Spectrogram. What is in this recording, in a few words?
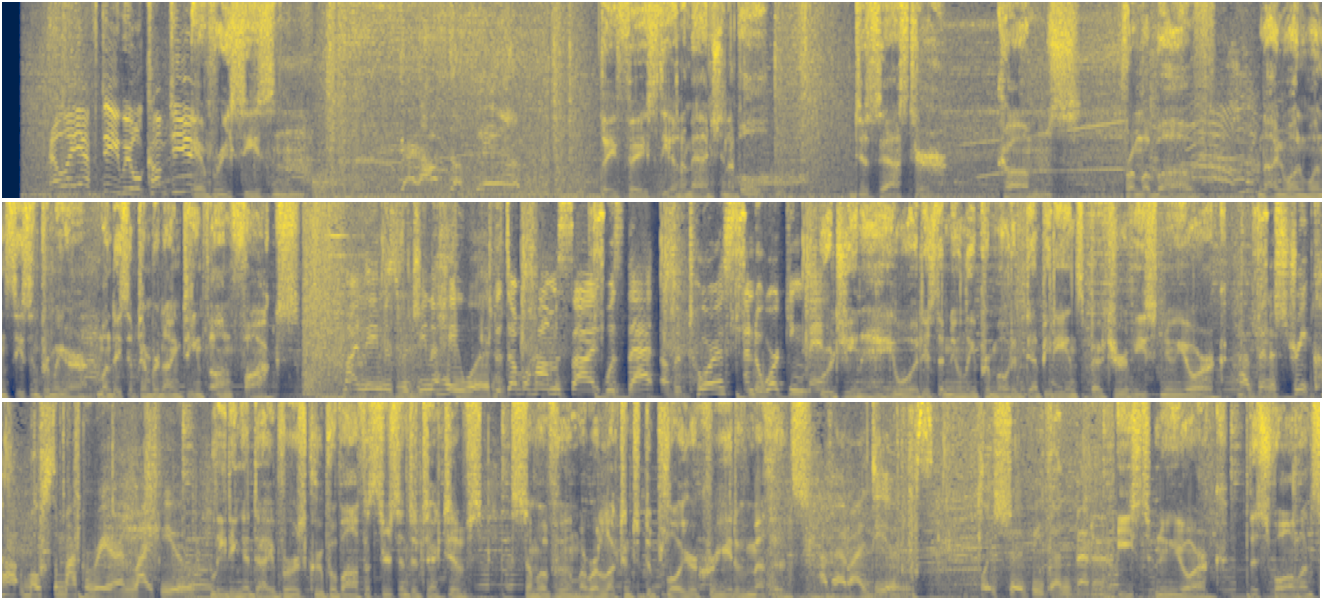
National TV Promos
